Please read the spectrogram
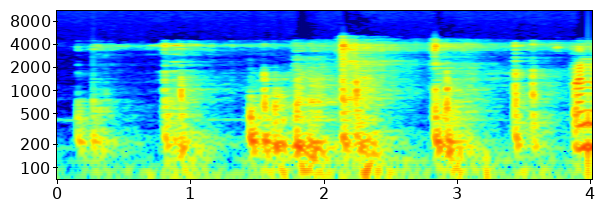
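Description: Radio-drama sound effects of heavy footsteps on wooden boards, about one every two-thirds of a second, and a door being opened. The recording is a narrow-band 1940s radio transcription.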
